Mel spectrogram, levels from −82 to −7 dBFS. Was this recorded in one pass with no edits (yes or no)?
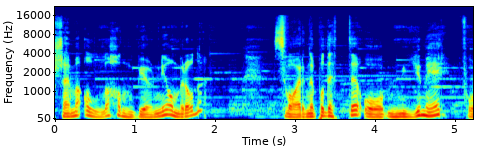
yes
